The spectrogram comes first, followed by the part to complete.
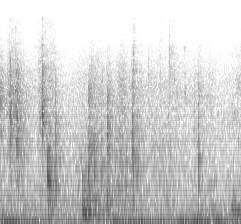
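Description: Room noise in a meeting hall: scattered light clicks and knocks, with a brief snatch of a voice about a second in.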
